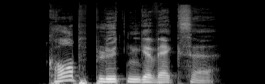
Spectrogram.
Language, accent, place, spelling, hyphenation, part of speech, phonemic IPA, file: German, Germany, Berlin, Korbblütengewächse, Korb‧blü‧ten‧ge‧wäch‧se, noun, /ˈkɔɐ̯pblyːtən.ɡəˌvɛksə/, De-Korbblütengewächse.ogg
- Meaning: nominative/accusative/genitive plural of Korbblütengewächs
